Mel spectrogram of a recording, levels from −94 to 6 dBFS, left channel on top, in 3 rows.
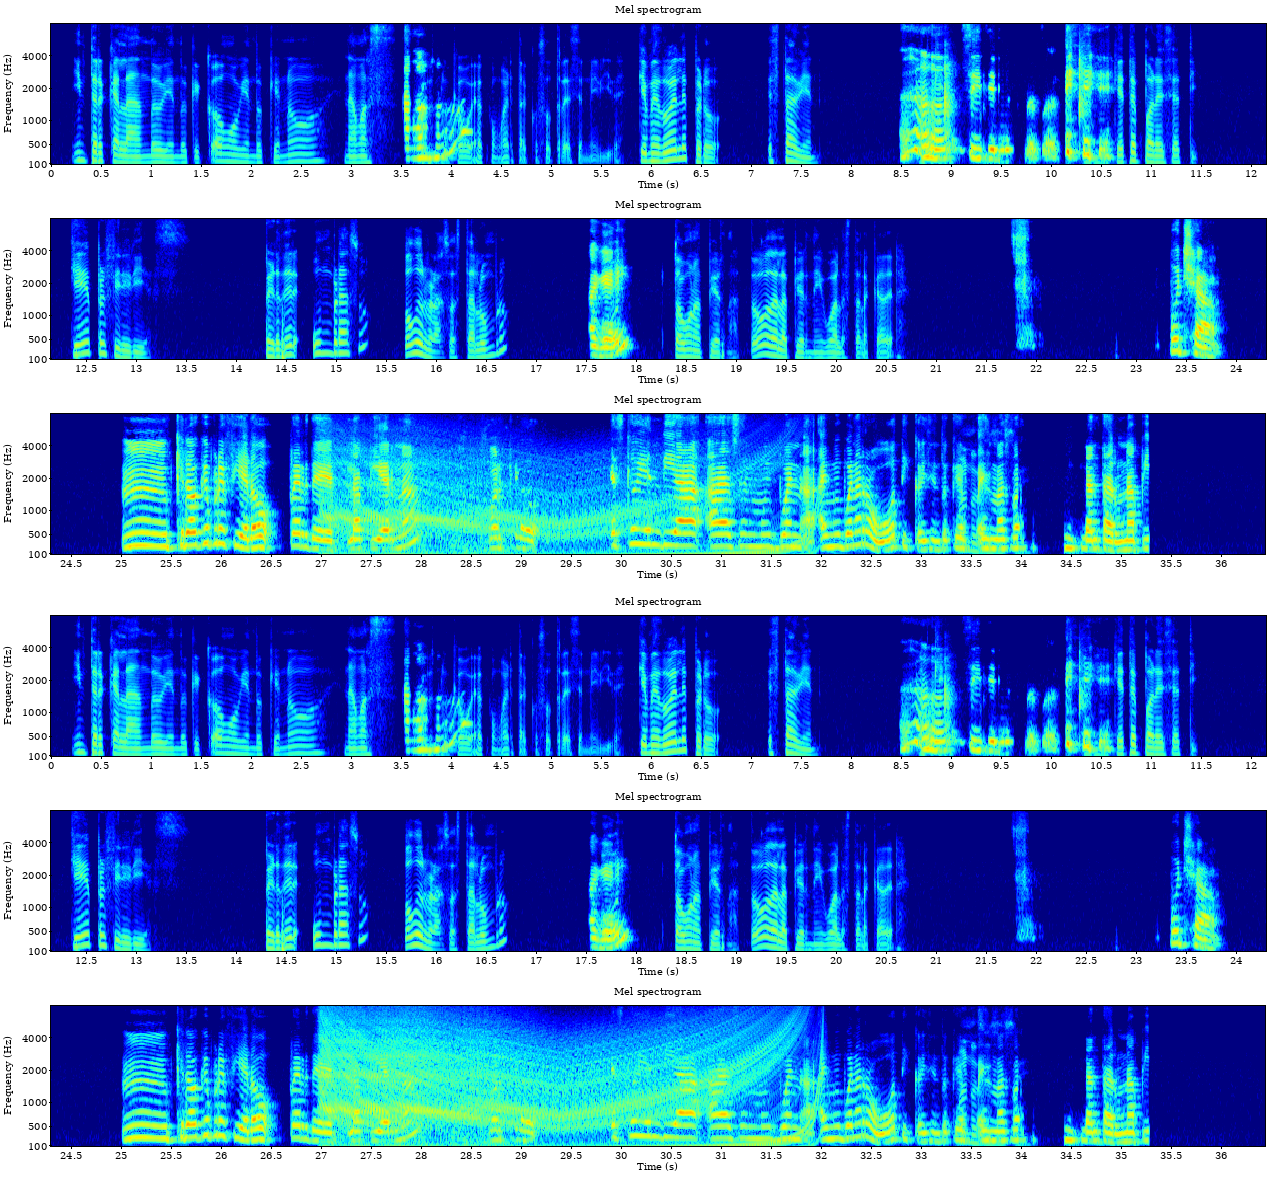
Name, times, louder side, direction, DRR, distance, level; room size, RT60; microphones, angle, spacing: voice 1, 0.2-3.4 3.9-6.7 7.2-7.7 8.7-8.9 10.3-10.5 10.8-11.3 12.3-13.5 14.3-15.3 15.7-16.7 17.6-17.8 18.4-20.7 28.3-29.1 33.4-34.1, equal, 5° left, 3.2 m, -45 dB
voice 2, 3.5-4.2 8.5-10.6 17.5-17.9 21.8-22.0 23.3-23.8 25.0-28.0 28.7-29.2 29.9-34.1 34.4-35.3, left 4 dB, 90° left, 1.5 m, -30 dB
sound 1, 27.0-32.1, right 4 dB, 45° right, 5.4 m, -38 dB
head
